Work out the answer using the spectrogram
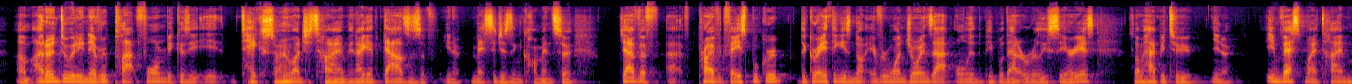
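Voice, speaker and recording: A man speaks very fast in an Australian accent, his intonation monotone and flat. His voice is somewhat breathy in a very clean recording with a silent background. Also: medium pitch for a man. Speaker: online marketing influencer. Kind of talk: live stream Q&A. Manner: casual, hesitant with fillers.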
